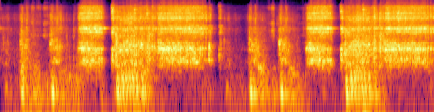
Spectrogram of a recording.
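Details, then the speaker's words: Homelite string trimmer that ran about five minutes then died, choke off: four pull-cord bursts with hissy sucking rasp, no firing; suspected lean fuel or vacuum leak from damaged carb gasket, not confirmed. "Wonder if it's just not getting enough fuel, because it sounds like it's sucking air through the carb."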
